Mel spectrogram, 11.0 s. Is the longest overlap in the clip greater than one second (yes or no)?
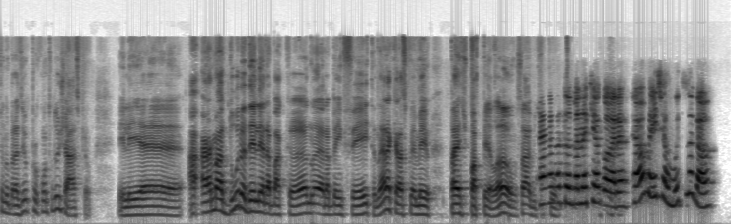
no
